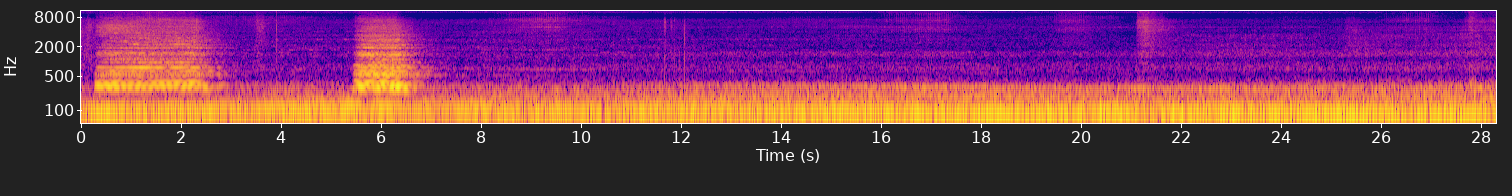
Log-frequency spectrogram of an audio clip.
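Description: Diesel locomotive's air horn sounding a chord, one long blast then a shorter one a few seconds later, over the steady low rumble of the train.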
